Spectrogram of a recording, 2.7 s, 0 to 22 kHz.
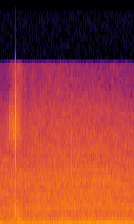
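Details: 2007 Honda Accord blower motor after blower motor resistor replacement: steady, even rush of air over a low hum, no rattle, squeal or surging; blower running normally.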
